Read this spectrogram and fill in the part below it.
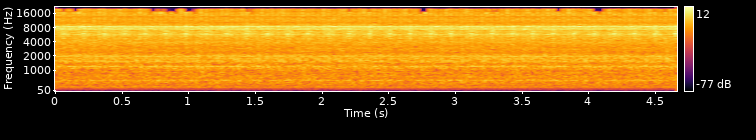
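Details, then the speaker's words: Opel Insignia B16DTH petrol engine, 136,000 km, idling after a start. A constant dry metallic chatter plays over the running sound and persists after startup. Suspected timing chain rattle, not confirmed. "Трескануло в начале и затихло потом. И есть у нас видео, когда она запустилась, начала трещать. И потом при работе трещала еще больше. То есть продолжала треск."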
